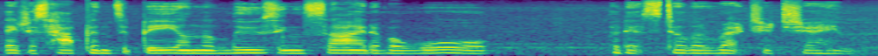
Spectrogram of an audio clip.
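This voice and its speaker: Low-voiced, devout knight played by a woman. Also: completely flat delivery, darkish tone, slight background noise, natural voice. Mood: composed, courteous. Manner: measured, formal, archaic phrasing. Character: solemn, devout female knight, courteous yet coldly zealous. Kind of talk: scripted video game dialogue.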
